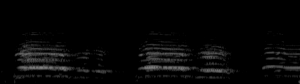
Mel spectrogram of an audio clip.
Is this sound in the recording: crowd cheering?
yes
